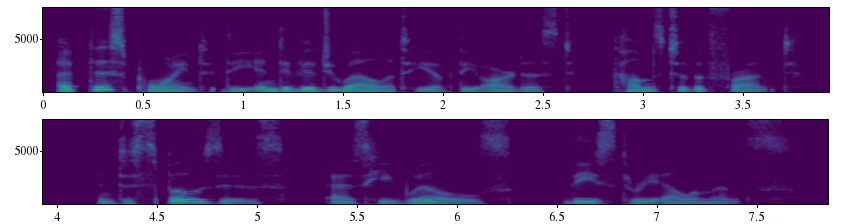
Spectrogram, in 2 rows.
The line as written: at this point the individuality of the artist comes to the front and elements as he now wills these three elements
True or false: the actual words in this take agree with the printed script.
false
